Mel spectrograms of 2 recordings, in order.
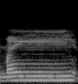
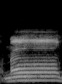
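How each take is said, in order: First: The sound is carried through the nose. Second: The sound does not go through the nose. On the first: The speaker calls it right. "नाक में आवाज ले जाए" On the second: The speaker calls it wrong. "नाक में नहीं लगे"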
